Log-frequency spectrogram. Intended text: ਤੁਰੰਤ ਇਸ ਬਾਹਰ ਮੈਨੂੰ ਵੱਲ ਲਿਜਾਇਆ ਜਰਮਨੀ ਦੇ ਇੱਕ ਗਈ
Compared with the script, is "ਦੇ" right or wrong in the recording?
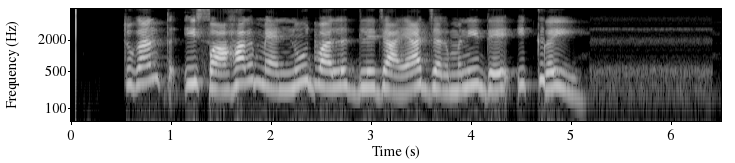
right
